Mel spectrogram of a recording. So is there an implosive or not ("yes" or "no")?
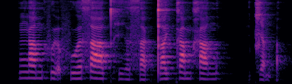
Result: no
